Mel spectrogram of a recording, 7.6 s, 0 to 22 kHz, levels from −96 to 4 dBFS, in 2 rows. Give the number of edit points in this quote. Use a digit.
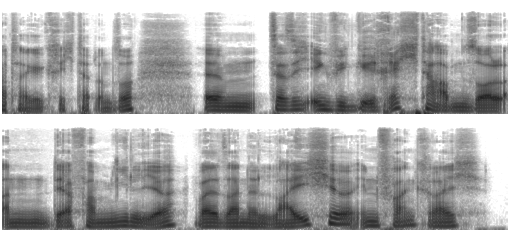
2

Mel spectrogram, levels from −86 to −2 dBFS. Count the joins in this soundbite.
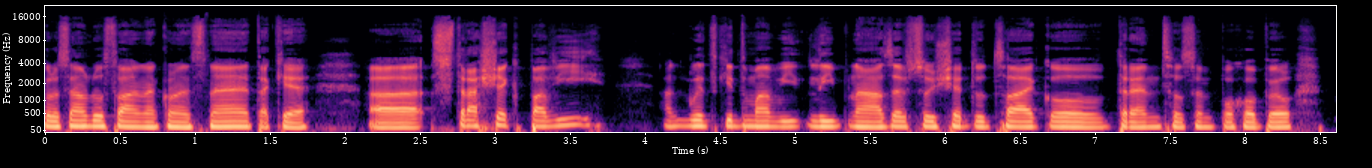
0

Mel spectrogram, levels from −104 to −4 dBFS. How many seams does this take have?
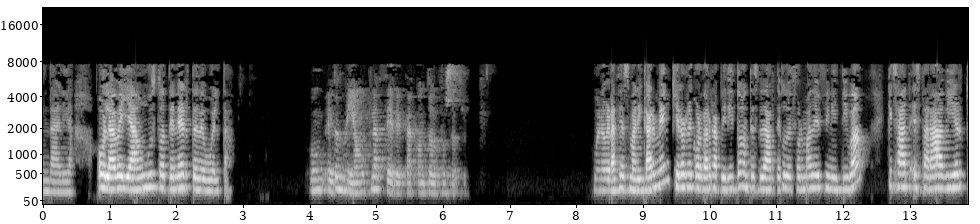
4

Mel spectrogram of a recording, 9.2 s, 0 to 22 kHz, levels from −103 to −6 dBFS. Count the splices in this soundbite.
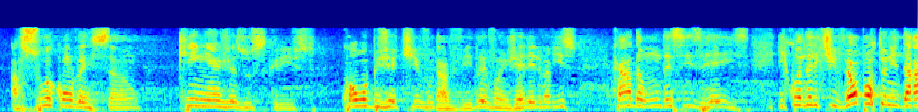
4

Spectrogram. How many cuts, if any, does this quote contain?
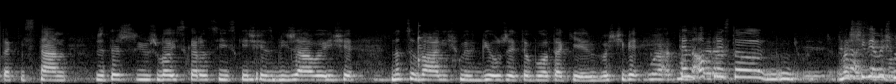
1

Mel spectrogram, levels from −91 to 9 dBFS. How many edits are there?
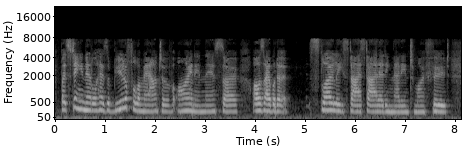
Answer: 1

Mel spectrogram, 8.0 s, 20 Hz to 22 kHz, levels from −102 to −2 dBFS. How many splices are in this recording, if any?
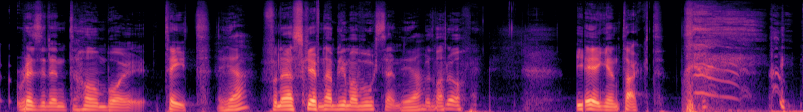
4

